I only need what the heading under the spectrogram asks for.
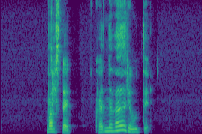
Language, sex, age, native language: Icelandic, male, 20-29, Icelandic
